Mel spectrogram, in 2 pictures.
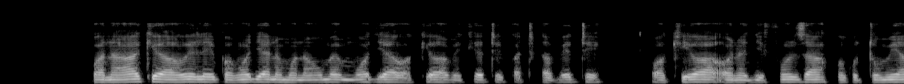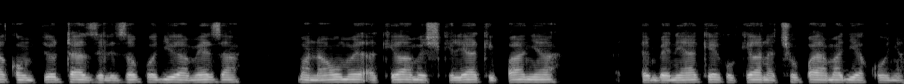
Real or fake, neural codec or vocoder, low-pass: fake; codec, 16 kHz, 4.8 kbps, FACodec; 7.2 kHz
